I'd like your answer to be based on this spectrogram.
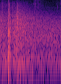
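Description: A fireworks display at Chestertown, New York, with one sharp, loud explosion at the start, then a rumbling, crackling echo that trails off for the rest of the second.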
